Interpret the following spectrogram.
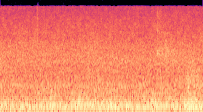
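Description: Steady, faint hiss of room noise picked up by an open microphone in a pause between words.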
